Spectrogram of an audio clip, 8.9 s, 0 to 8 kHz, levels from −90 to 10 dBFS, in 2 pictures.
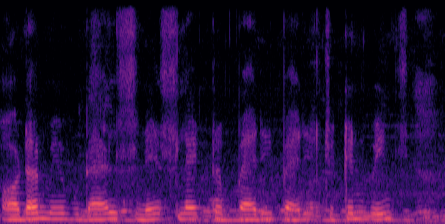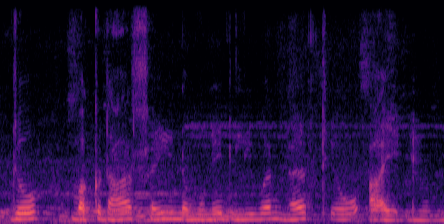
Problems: constant background noise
